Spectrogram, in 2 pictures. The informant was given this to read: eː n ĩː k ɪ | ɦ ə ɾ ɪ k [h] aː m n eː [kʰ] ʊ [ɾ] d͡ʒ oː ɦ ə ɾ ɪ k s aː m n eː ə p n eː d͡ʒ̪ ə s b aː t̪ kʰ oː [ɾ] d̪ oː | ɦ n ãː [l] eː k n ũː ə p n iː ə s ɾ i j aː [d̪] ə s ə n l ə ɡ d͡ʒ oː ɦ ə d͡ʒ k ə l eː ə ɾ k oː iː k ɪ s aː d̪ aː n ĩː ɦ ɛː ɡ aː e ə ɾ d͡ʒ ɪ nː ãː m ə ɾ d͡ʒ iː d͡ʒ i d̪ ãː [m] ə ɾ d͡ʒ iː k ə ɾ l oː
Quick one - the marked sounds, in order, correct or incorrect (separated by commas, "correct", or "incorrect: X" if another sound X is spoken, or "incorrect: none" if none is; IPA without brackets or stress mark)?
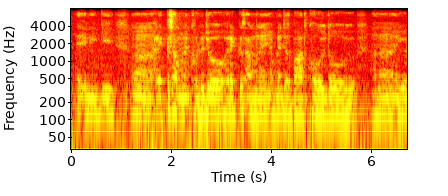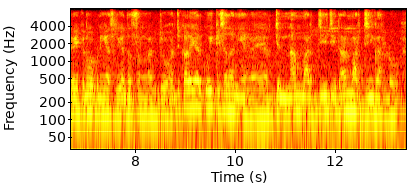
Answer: incorrect: s, correct, incorrect: l, incorrect: l, incorrect: ɾ, correct, correct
